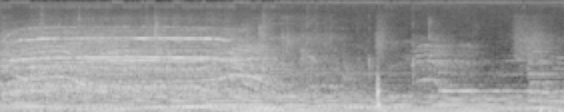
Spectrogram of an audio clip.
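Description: A church congregation cheers and ululates for Jesus, high trilling cries and shouts rising together loudly at first, then thinning into scattered calls and a sharp knock.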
